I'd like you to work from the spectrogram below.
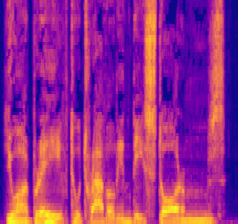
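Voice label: Hello, Vo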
